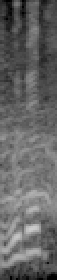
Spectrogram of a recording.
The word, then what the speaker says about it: Ruble: is it the ruble I think I said Rubble before it's the ruble says that's how you pronounce my last name you butchered it my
